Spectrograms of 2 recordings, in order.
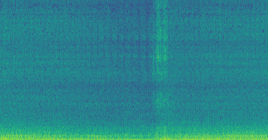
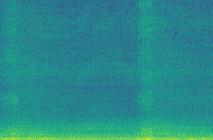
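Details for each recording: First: Suzuki Katana being recommissioned, after swapping two end plug leads over a suspected failing coil pack: engine revs unevenly with stumbles and hesitation on blips, still rough and not fuelling right; owner suspects an electrical problem, cause unconfirmed. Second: Suzuki Katana four-cylinder being recommissioned, after swapping two swapped plug leads: revving cleanly with an even, steady beat and no missing pulses, now firing on all four; fueling still not right.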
